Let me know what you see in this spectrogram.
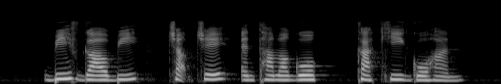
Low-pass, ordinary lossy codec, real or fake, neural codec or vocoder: none; none; real; none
